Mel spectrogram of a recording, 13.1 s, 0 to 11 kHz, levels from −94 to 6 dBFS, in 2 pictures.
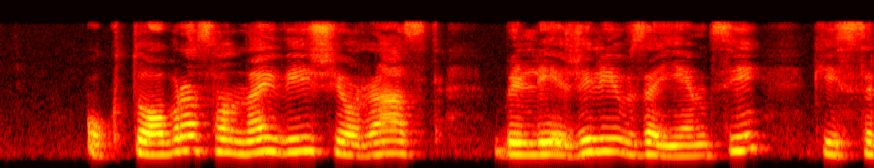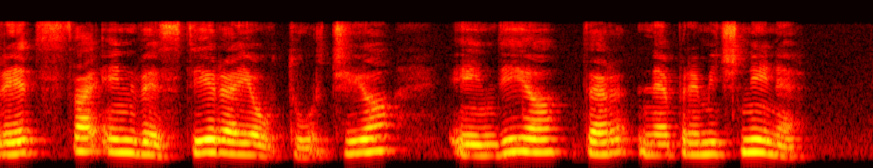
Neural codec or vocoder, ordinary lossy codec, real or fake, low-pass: none; none; real; 7.2 kHz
